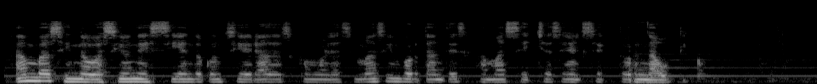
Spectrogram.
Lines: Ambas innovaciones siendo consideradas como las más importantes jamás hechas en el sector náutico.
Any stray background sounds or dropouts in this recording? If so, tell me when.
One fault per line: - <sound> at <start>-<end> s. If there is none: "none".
none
